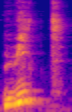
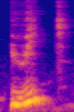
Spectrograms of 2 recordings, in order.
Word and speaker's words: huit: Tem o huit, huit, não falamos o H, e o haricot, que quer dizer feijão.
